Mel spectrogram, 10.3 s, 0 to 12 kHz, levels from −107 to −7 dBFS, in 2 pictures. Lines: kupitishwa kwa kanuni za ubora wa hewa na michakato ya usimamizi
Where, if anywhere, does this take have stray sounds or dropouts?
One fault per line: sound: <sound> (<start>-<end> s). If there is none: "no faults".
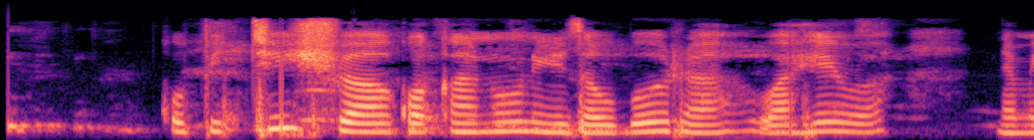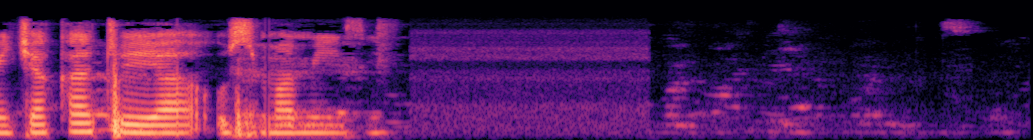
no faults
